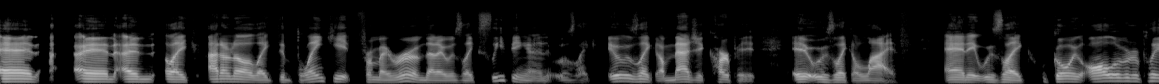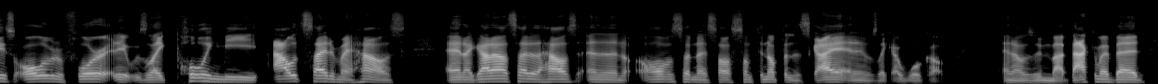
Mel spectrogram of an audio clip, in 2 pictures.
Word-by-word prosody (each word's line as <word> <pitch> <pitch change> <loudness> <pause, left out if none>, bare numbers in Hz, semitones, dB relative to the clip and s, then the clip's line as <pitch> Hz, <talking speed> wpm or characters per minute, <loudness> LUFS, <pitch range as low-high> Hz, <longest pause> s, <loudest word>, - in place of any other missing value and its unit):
And 135 -2 +8 0.4
I - - +5
and 125 -2 +6
and 125 -1 +3
like 115 -3 +3 0.2
I 125 - +6
don't 130 0 +3
know 115 -3 +3
like 100 -2 -3
the 110 - -8
blanket 130 +7 -3
from 110 -1 -8
my 100 - -1
room 105 - +2
that 100 -1 +2
I 95 - +1
was 100 0 -9
like 90 -3 -7
sleeping 170 - -8
in, 90 -2 -10
it - - -23
was - - -15
like - - -17
it - - -1
was 140 -4 -4
like 125 -3 -2
a 90 - -2
magic 105 -1 +3
carpet. - - -2 0.3
It 120 +1 +2
was 115 -3 -4
like 105 -3 -3
alive. 95 0 -2 0.4
And 110 +1 +3
it 110 - +2
was 110 0 -6
like 100 -4 +1 0.3
going 130 -1 -1
all 140 +4 +3
over 155 0 -2
the 145 -1 -5
place, 150 -2 -4
all 130 +2 -1
over 140 0 -3
the 120 - -8
floor, 130 +1 +1
and - - -5
it 115 - -1
was 105 - -13
like 110 -2 0
pulling 155 -6 -4
me 110 -2 -5
outside 140 +2 +4
of 130 - -7
my 100 -2 -1
house, 100 -4 -1 0.4
and 110 0 +2
I 110 - +1
got 125 +2 +6
outside 135 0 +3
of 125 - -1
the 115 - -2
house, 120 +1 +1
and 115 0 -4
then 110 -1 -5
all 120 +2 -5
of 115 - -8
a - - -11
sudden 120 -1 -7
I 105 - -3
saw 105 +1 -4
something 110 0 -10
up 115 - -4
in 110 - -8
the 90 - -14
sky, 115 - +5
and 100 - -4
it - - -12
was 90 +1 -17
like - - -12
I - - -6
woke 90 - -10
up. - - -10 0.6
And 100 -1 -4
I 95 - -3
was 90 -1 -11
in 95 - -9
my 90 -1 +1
back - - +6
of 130 - -9
my 120 - 0
bed 110 -1 +2
115 Hz, 240 wpm, -25 LUFS, 105-130 Hz, 0.6 s, And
